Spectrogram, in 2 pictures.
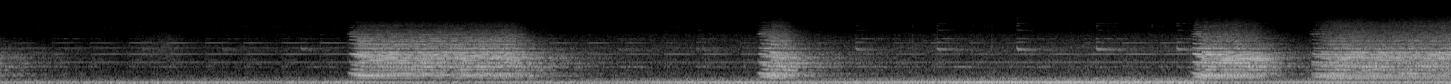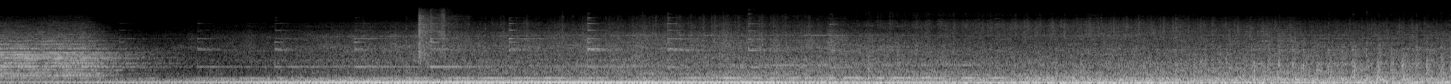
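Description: Diesel freight locomotive's air horn sounding the grade-crossing signal: a long blast, a short blast, then a final long blast held for a few seconds. Then the locomotives and freight cars roll past with a steady, louder rumble of wheels on rail.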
